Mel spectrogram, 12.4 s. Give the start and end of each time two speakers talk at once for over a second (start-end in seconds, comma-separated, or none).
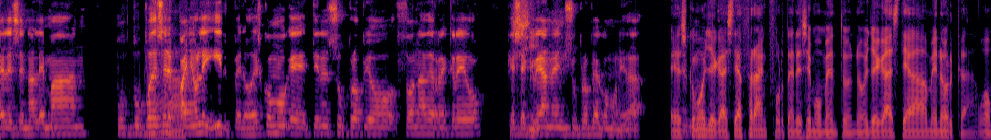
none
